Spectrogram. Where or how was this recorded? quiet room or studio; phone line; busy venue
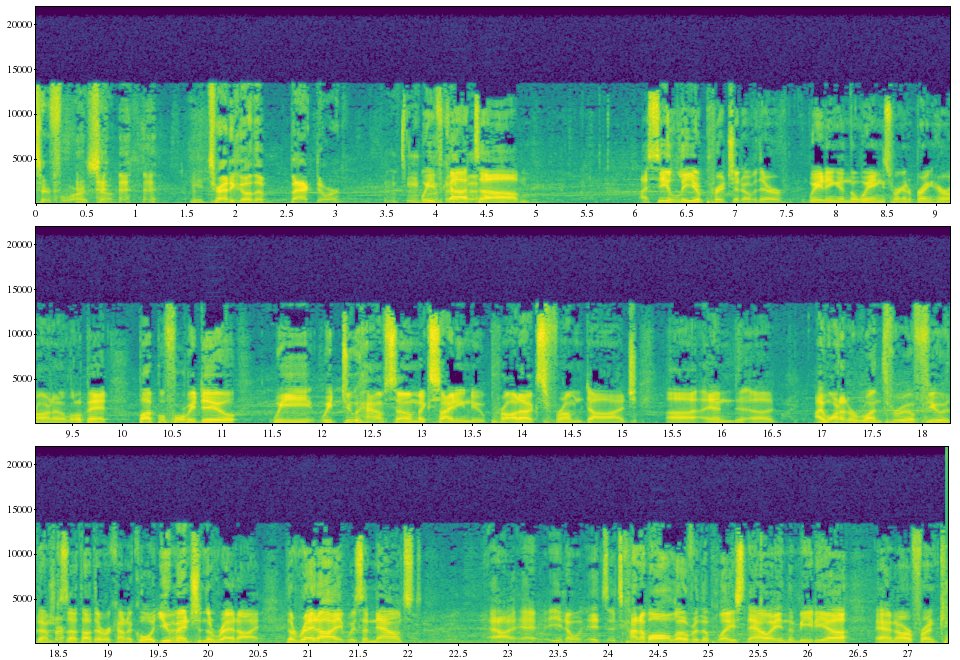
busy venue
